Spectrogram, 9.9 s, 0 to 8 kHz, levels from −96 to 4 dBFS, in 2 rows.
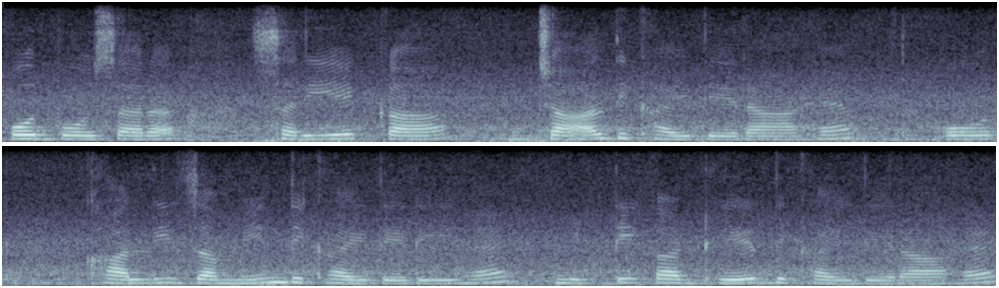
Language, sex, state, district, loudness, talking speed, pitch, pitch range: Hindi, female, Punjab, Pathankot, -20 LUFS, 145 wpm, 205 Hz, 190-220 Hz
